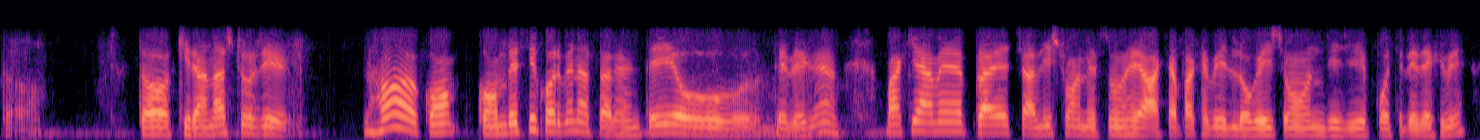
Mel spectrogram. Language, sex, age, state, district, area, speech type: Odia, male, 45-60, Odisha, Nuapada, urban, conversation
